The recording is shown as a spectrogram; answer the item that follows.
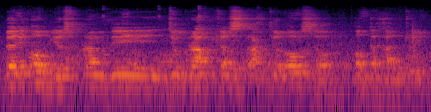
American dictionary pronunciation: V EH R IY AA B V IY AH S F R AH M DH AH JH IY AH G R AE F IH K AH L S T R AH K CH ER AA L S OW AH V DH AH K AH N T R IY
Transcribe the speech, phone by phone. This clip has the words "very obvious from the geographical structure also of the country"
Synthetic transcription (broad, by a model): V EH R IY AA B IY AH S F R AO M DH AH JH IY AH G R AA F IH K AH L S T R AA K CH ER AA L S OW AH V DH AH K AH N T R IY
